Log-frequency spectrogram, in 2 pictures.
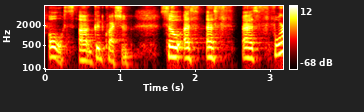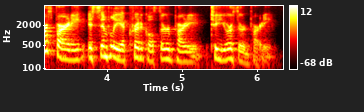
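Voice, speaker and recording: A woman's voice: medium pitch, moderate pace, creaky. A Canadian woman speaking as a guest expert, chatty and explaining in a casual conversational way. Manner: chatty, laughs easily, restarts often. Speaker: risk management guest.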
